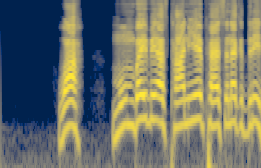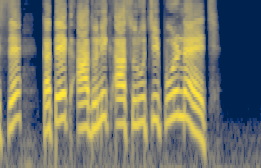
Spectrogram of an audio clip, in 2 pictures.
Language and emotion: Maithili, happy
